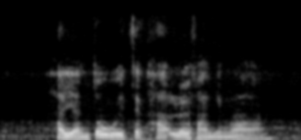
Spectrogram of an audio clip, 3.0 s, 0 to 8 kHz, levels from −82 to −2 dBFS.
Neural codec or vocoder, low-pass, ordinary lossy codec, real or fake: codec, 16 kHz, 16 kbps, FreqCodec, smaller model; 7.2 kHz; Opus, 64 kbps; fake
